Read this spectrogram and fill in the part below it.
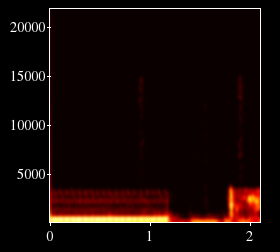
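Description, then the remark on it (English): A steady, loud telephone dial tone on a phone line before a prank call drones for about a second before cutting off, followed by faint line noise and a brief electronic chirp. “It's this week's phone scam.”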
